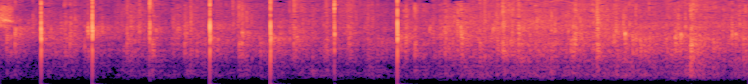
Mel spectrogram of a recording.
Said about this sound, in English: So, everybody else in the room, would you give them a round of applause?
